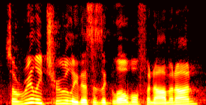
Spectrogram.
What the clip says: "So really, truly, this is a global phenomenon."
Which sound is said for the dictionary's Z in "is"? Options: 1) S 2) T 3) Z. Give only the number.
3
